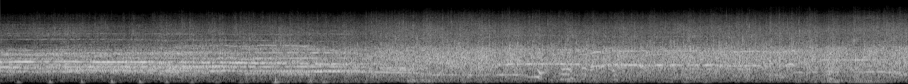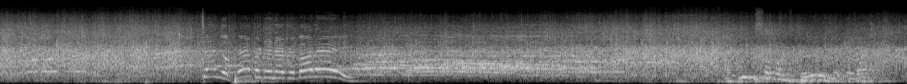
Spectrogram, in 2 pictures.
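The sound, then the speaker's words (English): A large audience applauds loudly and steadily as a musician is welcomed, with cheers in the crowd and a drawn-out booing voice rising above the clapping partway through. “I think someone's actually booing.”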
